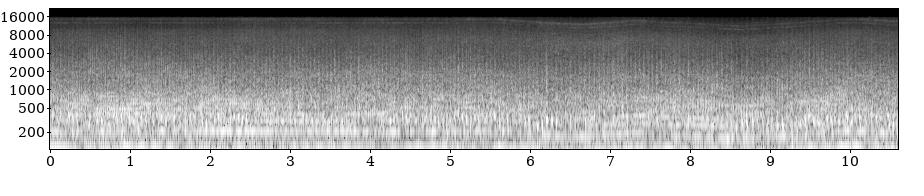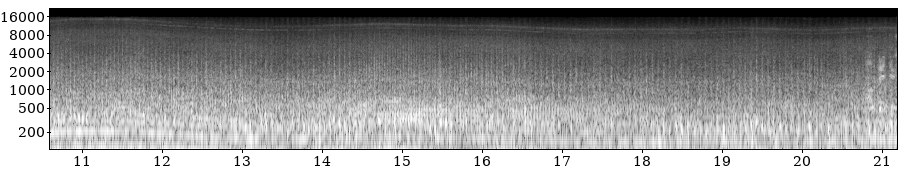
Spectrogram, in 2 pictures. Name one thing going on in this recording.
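A helicopter's rotor thumps steadily and its engine drones loudly close by.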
